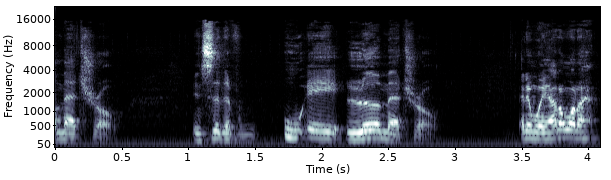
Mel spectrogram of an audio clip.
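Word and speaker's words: le métro: I said, I know it's Le Metro now, but I said La Metro. Why couldn't she understand La Metro?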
